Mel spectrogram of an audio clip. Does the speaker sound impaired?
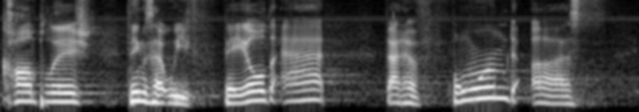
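No.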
